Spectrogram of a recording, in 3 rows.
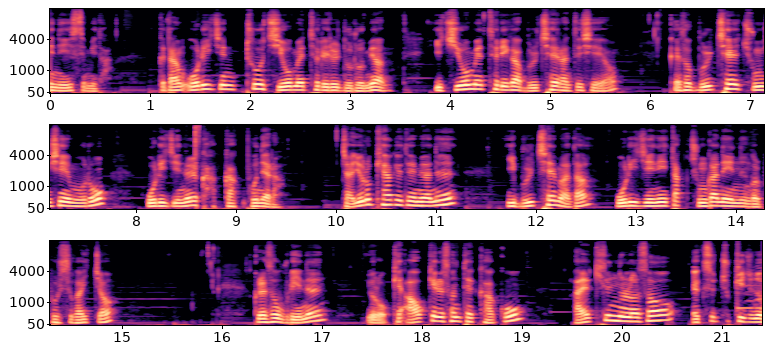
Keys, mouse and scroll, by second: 9.4-10.1 middle drag, 10.3 click, 10.7 middle drag, 11.2 click, 11.5 g, 12.3 click, 12.5 g, 13.4-14.2 middle drag, 14.4 ctrl+z, 14.8 ctrl+z, 15.5 ctrl+z, 15.8 `, 16.4-16.7 drag, 17.0 scroll down 1, 17.1-18.9 middle drag, 19.6 r.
